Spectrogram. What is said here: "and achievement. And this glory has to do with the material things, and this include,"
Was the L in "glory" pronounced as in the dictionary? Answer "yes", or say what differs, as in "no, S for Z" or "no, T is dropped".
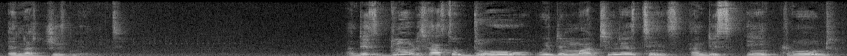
yes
